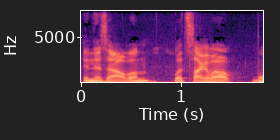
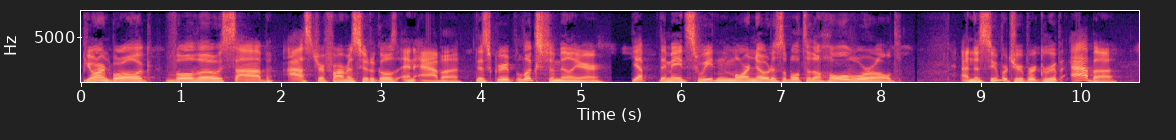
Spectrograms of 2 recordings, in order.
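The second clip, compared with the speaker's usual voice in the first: robot-like delivery. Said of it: "read it in a robotic voice".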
